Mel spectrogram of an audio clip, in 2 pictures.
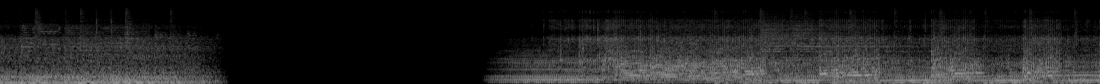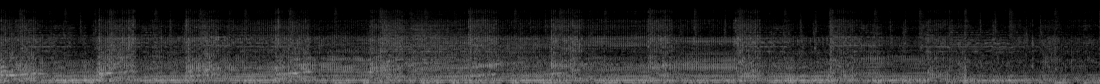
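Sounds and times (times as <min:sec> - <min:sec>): engine drone: 0:04.8 - 0:22.0
wood chipper chipping logs: 0:05.1 - 0:22.0.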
